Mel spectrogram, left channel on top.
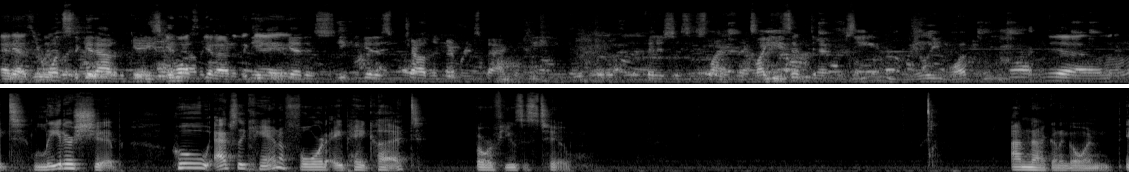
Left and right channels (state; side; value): different; both; correlation 0.00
